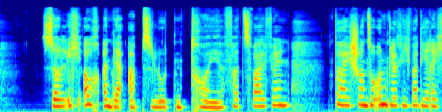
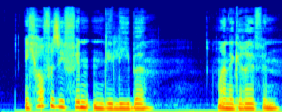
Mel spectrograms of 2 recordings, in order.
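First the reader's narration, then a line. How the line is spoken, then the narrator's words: Calm. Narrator (German): sagte ruhig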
